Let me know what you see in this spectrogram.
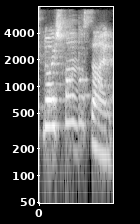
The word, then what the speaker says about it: Neuschwanstein: Did they tell you how to pronounce that word correctly? – Dachau? – No. The castle. – Neuschwanstein? – Neuschwanstein, okay. – It's Neuschwanstein. I was a German major.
